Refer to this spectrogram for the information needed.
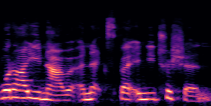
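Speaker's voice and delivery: dry, mocking, sarcastic put-down. Recounting a skeptical man reacting to talk of the carnivore diet: imitating a sarcastic remark. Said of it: "And just very sarcastic".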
